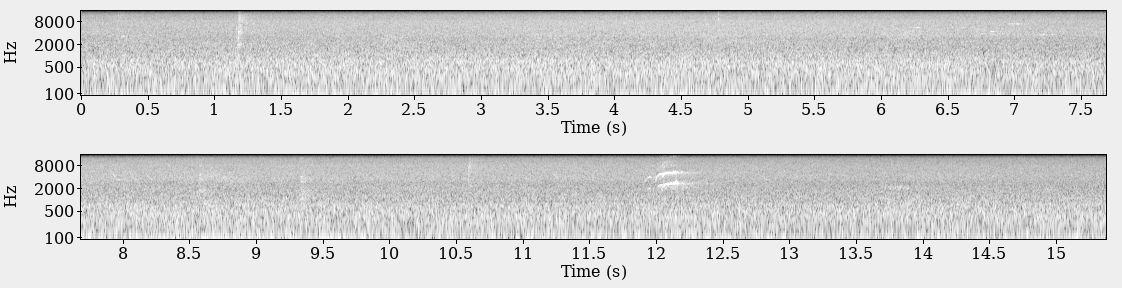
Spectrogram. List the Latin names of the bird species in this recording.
Melospiza melodia, Myiarchus crinitus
